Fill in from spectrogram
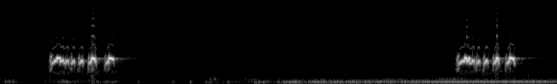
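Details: Clear-voiced local zebra dove song aimed at rivals, two brief phrases of rapid trilled coos separated by about three seconds, with a low steady hum in the background between them.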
